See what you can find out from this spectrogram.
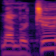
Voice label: number two male; Voice; numbers and letters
